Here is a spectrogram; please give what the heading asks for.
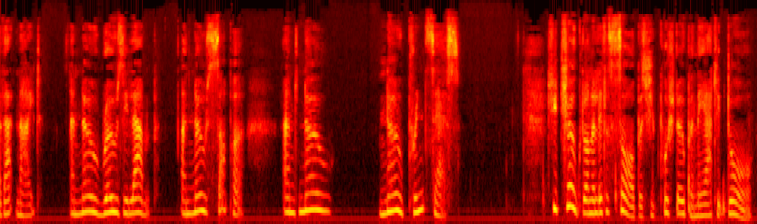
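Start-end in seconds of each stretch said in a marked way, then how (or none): none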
